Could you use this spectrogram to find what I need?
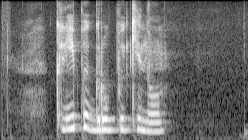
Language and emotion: Russian, neutral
